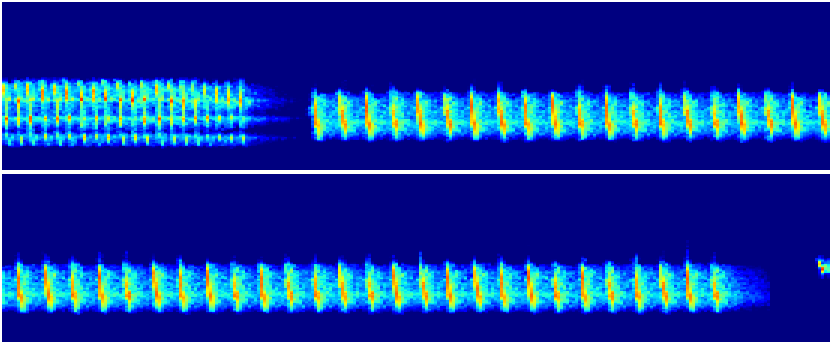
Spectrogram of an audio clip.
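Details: Kolibri ninja sunbird, a full-repertoire bird used as a vocal tutor for other songbirds: a very rapid high trill, a short pause, then about eight seconds of regular, sharp, ringing notes, several per second.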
